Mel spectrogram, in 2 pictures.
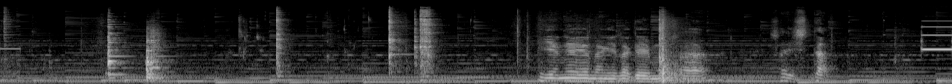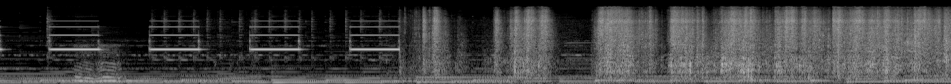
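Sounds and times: oven timer beeping: 0.0 - 0.2, 9.2 - 13.6
aluminum foil crinkling: 13.5 - 19.0.

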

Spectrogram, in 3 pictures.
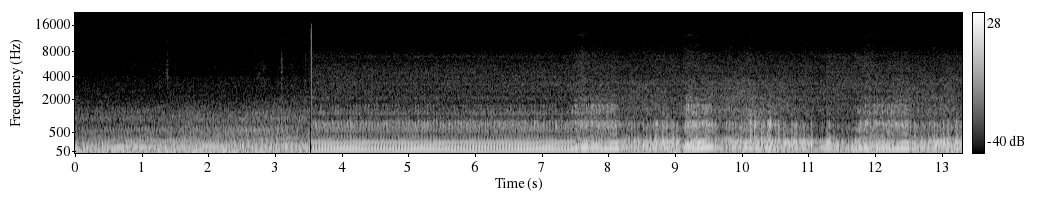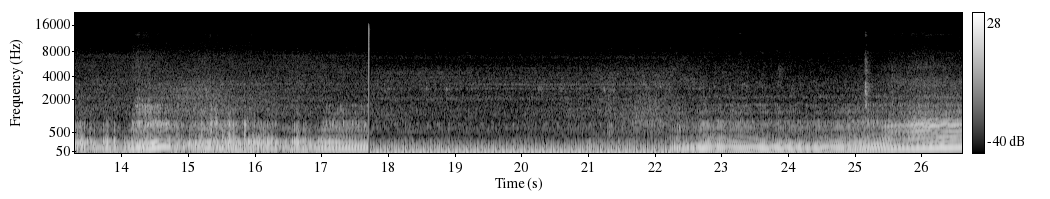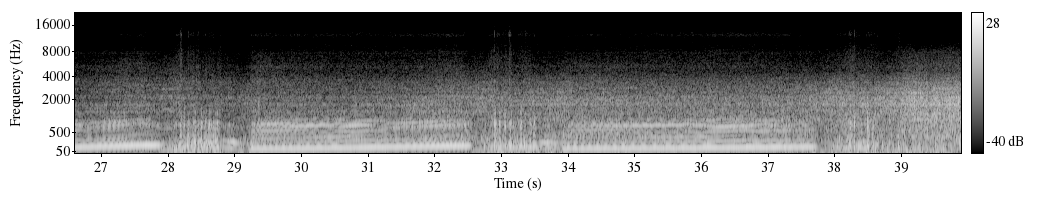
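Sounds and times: car exhaust revving: 0.0 - 39.9
car accelerating through gears: 21.7 - 39.9.

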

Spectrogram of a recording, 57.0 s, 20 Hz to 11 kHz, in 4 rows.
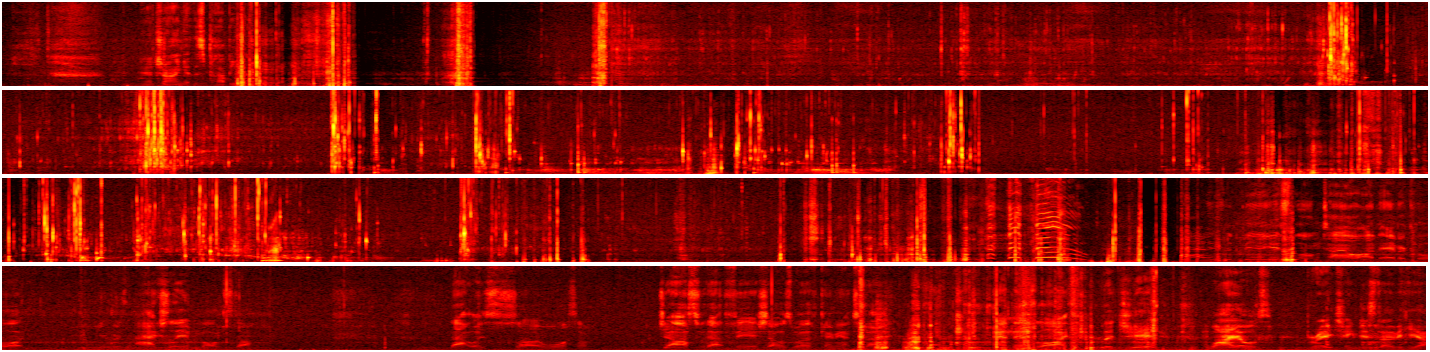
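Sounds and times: sea water sloshing and gurgling: 5.5 - 46.9, 50.8 - 57.0
water splashes: 5.8 - 42.8.

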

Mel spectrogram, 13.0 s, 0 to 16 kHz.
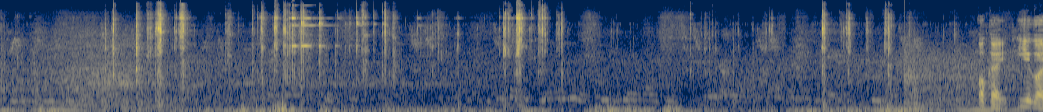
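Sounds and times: metal clinks of nuts and washers: 1.3 - 7.1.

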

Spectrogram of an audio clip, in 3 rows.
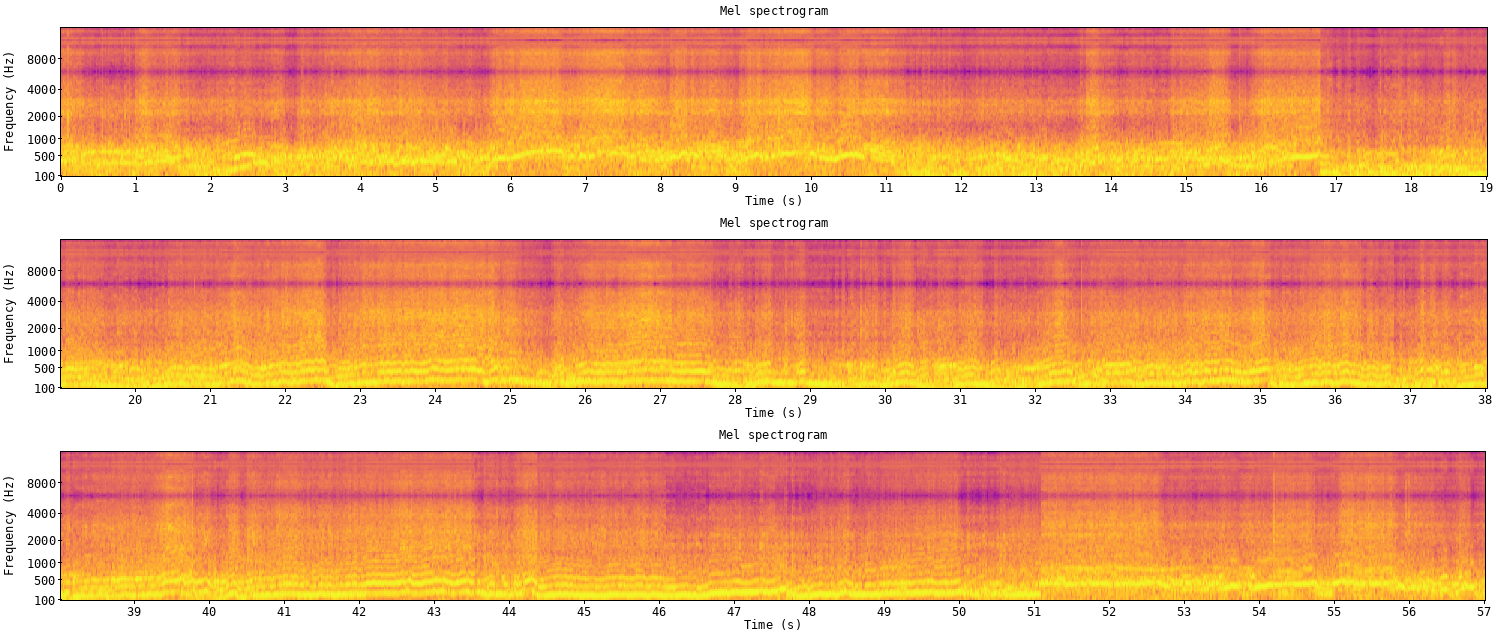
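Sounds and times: race truck engines revving: 0.0 - 57.0
trucks racing past: 0.0 - 57.0.

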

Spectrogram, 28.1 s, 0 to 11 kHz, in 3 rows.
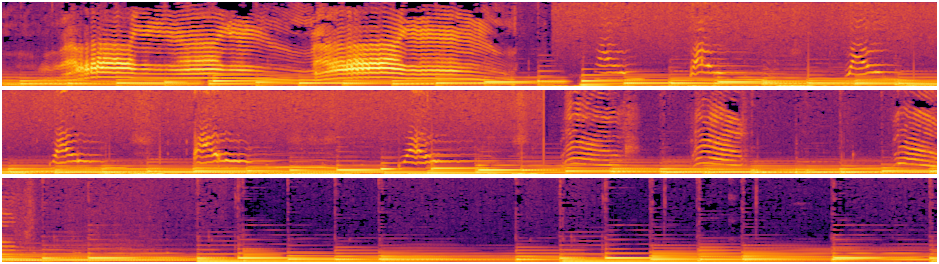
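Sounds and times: gentle piano music: 0.0 - 28.0
cat meowing: 0.3 - 7.6, 8.3 - 9.2, 9.8 - 12.1, 13.2 - 13.9, 14.9 - 16.9, 18.2 - 19.1.

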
